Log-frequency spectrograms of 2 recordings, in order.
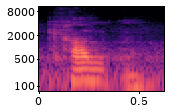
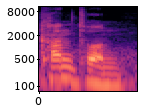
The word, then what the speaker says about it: Canton: Nee, ich kann es einfach nicht anders aussprechen. Canton, sagst du, ne? – Nee, ich sag Canton. – Canton. Okay, das Canton Soundsystem, ich sag Canton, was falsch ist, aber das kann.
